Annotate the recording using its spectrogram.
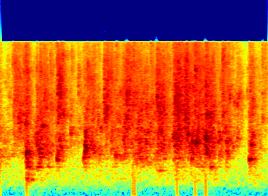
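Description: Bathwater splashing and sloshing in a tub in quick, irregular bursts as a small child kicks her legs.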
